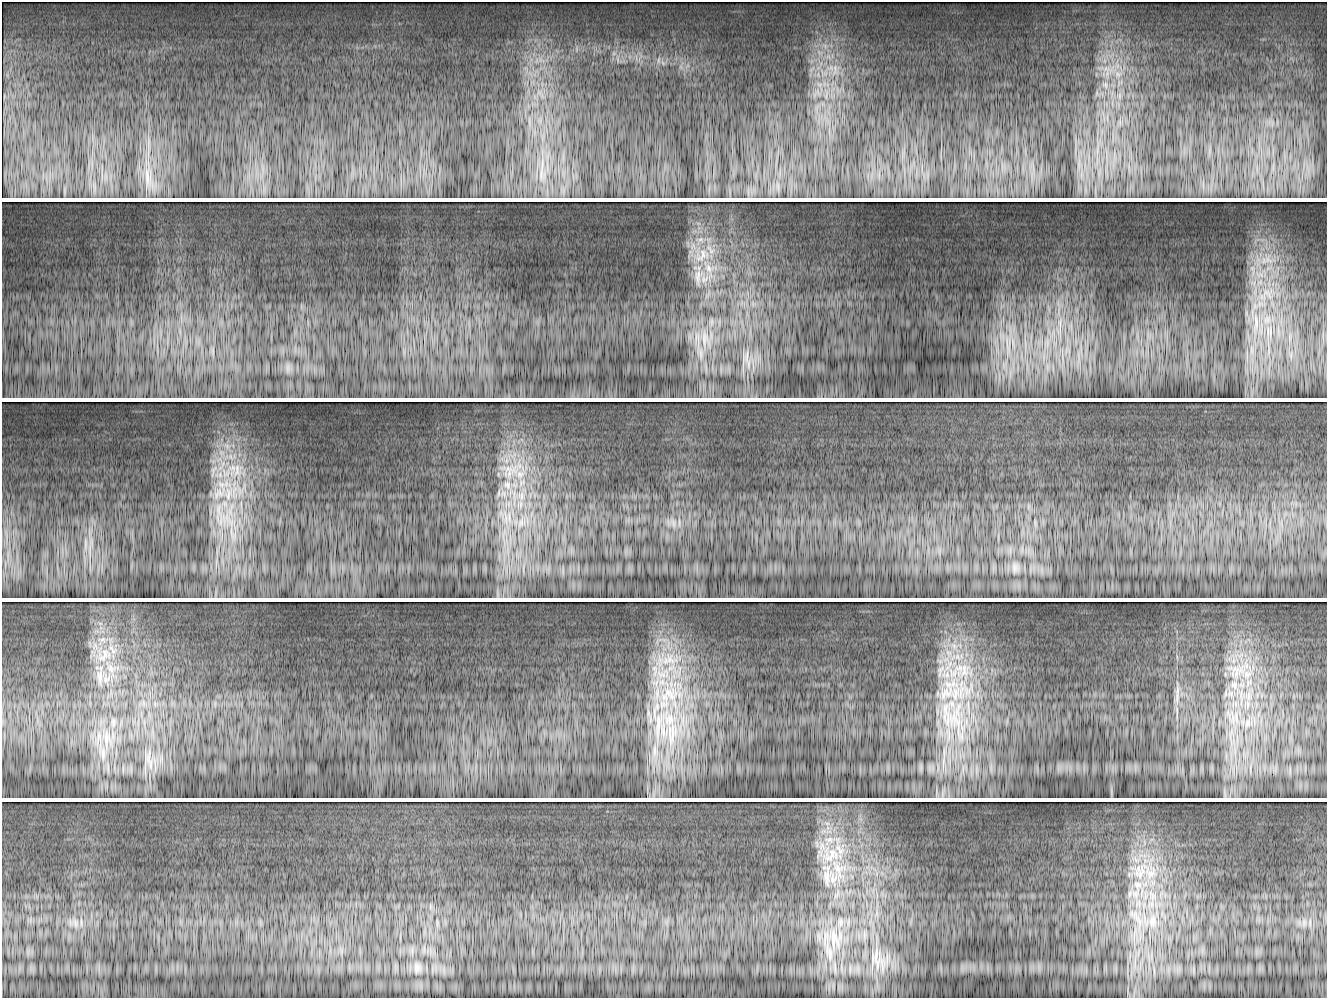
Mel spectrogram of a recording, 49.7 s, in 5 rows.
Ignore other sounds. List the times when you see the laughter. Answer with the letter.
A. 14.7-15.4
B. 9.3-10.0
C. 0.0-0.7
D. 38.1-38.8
D.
